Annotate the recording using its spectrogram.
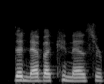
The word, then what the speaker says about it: Nebuchadnezzar: Rick, you want to scroll down to the Nebuchadnezzar part? – Oh, yeah.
